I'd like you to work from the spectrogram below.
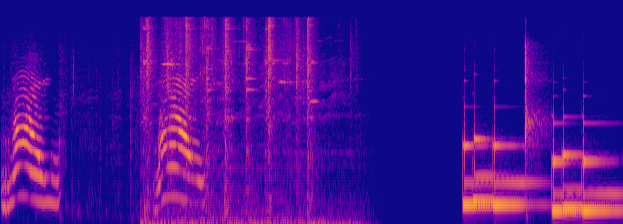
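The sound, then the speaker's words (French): A cat meows twice, loud, with a short pause between the cries. It is the neighbour's cat, which has just jumped onto a cage on a balcony. A bright two-note doorbell chime follows after a moment of silence. “C'est à cause du chat du voisin. Il vient de sauter sur ma cage.”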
